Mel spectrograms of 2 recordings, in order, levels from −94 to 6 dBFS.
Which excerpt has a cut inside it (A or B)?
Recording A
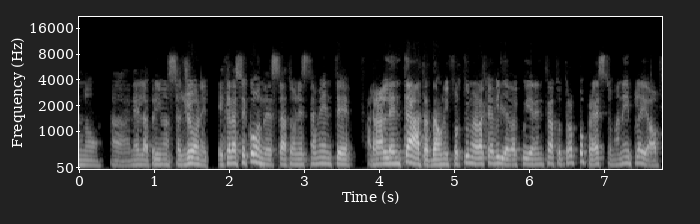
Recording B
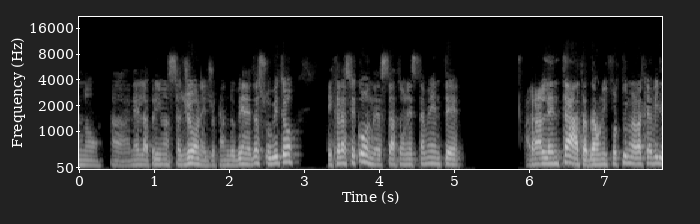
A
